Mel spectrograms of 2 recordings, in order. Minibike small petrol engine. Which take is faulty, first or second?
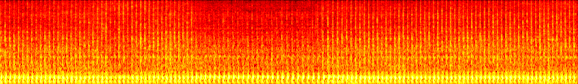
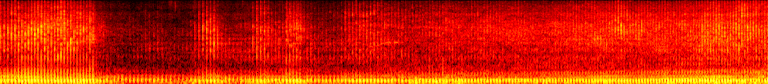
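second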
